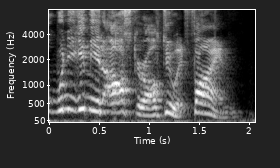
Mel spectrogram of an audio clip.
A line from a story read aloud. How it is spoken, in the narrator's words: In her panic, she just yells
